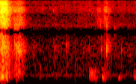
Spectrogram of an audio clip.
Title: Sneezing Puppies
